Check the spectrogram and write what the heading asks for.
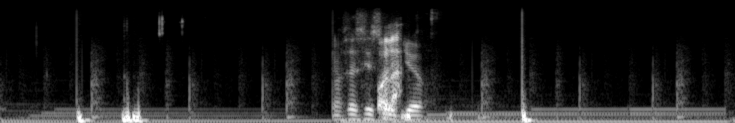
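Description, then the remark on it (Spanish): A faint, steady electrical interference hum on the line drones underneath the whole recording, a low buzzing tone that never changes, while a person speaks briefly over it and a few soft clicks and knocks come through. “A ver, hay, una, hay, una interferencia pequeñita, bien chévere, bien ¿Una, interferencia?”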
